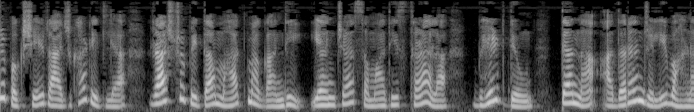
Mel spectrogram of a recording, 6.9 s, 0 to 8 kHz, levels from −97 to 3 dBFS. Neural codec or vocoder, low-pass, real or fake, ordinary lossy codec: none; none; real; none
